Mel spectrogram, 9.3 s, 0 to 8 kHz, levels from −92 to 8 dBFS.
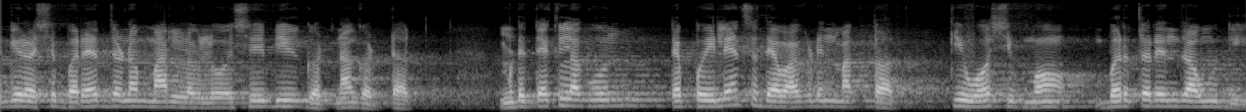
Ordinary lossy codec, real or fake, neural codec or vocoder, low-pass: none; real; none; 7.2 kHz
